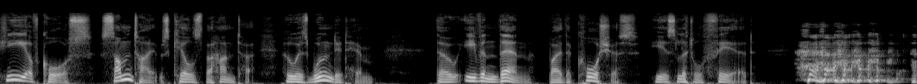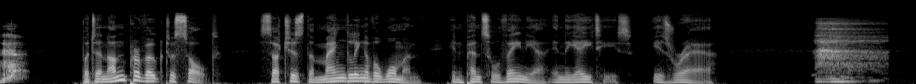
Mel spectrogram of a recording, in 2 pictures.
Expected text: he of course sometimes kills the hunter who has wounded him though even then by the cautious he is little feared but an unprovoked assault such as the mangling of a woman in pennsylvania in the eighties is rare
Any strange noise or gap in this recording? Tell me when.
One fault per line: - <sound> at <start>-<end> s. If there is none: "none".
- laugh at 7.9-9.5 s
- sigh at 17.3-18.1 s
